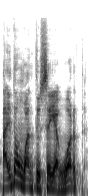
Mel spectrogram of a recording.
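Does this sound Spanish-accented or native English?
Spanish-accented. It is pronounced with a Spanish-style accent. The speaker calls it wrong. "mal dicho"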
